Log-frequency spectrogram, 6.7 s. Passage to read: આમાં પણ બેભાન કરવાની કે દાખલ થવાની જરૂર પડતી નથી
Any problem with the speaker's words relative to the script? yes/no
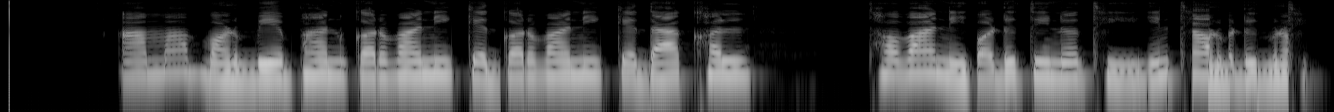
yes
